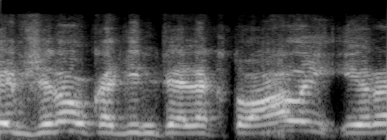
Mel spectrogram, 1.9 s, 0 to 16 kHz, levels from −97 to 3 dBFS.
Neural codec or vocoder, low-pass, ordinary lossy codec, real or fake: none; 10.8 kHz; Opus, 64 kbps; real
